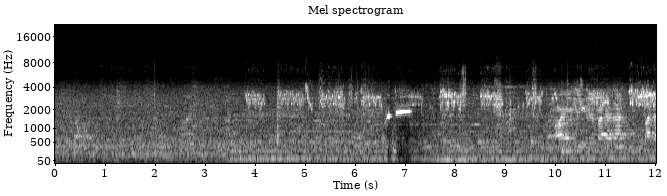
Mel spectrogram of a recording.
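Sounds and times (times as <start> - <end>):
budgerigars chirping and chattering: 3.5 - 12.0.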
